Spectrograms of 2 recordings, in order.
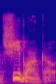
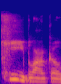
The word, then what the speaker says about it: Qi Blanco: my brain so enter now key blanco or chi blanco because it's spelled q-i-b-l-a-n-c-o for those that are just listening it looks like it would be pronounced ki blanco but in the uh in the eastern eastern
